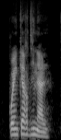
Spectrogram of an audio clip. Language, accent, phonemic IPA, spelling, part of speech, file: French, France, /pwɛ̃ kaʁ.di.nal/, point cardinal, noun, LL-Q150 (fra)-point cardinal.wav
- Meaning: cardinal point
